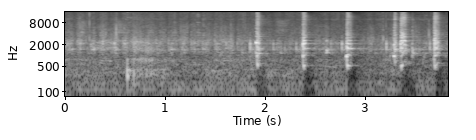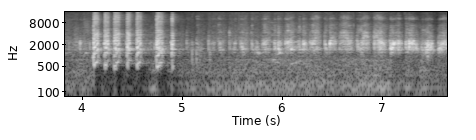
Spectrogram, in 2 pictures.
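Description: A titanium valve in a Yamaha YZF-R1 cylinder head being twisted back and forth against its seat with a hand lapping stick, dry with no compound: metal rubbing on metal. Sharp clicks come in a quick run about halfway through, then a fast, rhythmic rasping rub.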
